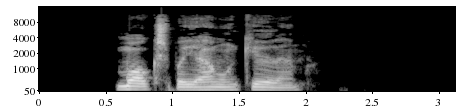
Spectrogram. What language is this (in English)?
Copainalá Zoque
